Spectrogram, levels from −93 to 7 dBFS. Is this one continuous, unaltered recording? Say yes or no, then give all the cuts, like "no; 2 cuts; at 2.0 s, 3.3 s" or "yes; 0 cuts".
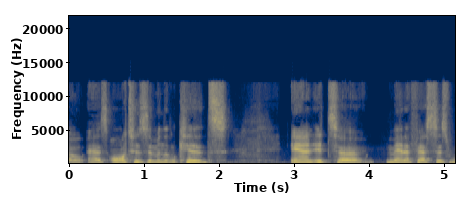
yes; 0 cuts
